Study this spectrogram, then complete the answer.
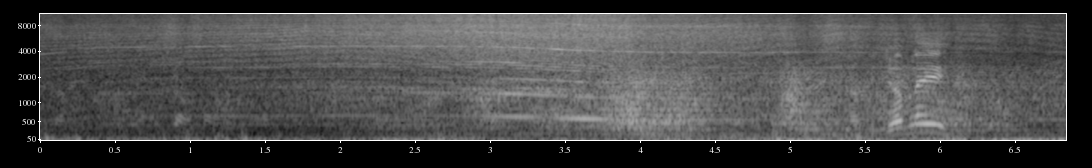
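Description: A small model plane's engine whines overhead, its pitch slowly dropping as it passes.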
